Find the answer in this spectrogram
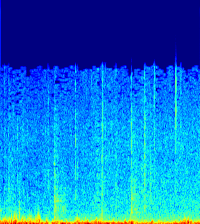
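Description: Wind buffeting the microphone: a loud, low rumble with uneven thumps.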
